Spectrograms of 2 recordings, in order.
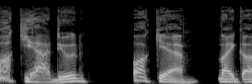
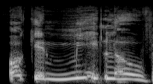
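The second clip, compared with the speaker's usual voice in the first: high, slow jeering drawl; mock mocking guy; 11 semitones higher, much slower than usual. Marine mocking his shirtless buddy, high slow jeer. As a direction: stretch it out, mocking. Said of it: "And he goes".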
